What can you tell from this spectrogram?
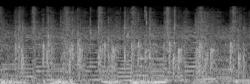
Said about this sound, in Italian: Grazie. Un applauso.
